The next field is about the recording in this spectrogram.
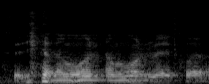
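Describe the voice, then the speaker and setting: A nineteen-year-old man from France introducing himself, hesitant and thoughtful, with many pauses and fillers. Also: deep voice, level tone, warm tone, reverberant, a little hiss or hum. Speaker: interviewee. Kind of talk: casual self-introduction.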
